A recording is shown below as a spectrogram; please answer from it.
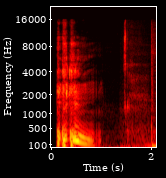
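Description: A man's short vocal exclamation whose pitch slides steadily down over about a second, followed by a brief click about a second and a half in.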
